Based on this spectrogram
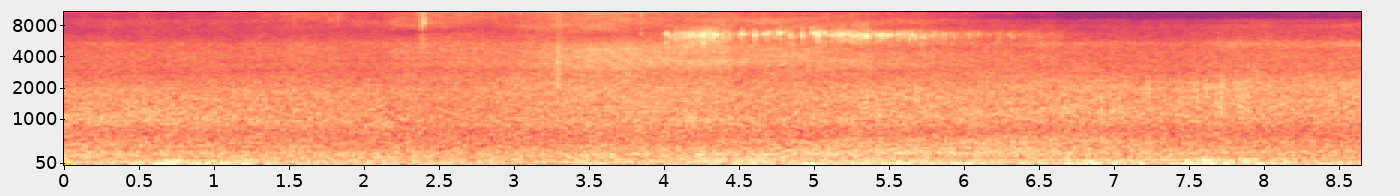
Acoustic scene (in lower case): street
